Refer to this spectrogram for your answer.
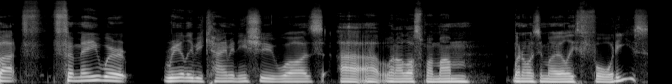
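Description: A man speaks in an Australian accent, his tone dark and mellow at a medium pitch. His intonation is fairly even, and his pace is moderate. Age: 40s. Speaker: sales manager sharing mental illness story. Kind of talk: interview testimony.

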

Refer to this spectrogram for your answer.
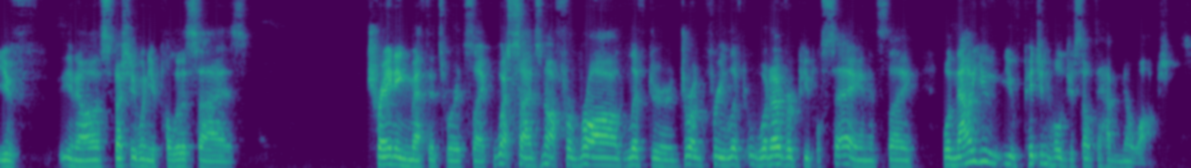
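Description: Using a normal speaking voice, a man with a fairly high pitch and ordinary pitch variation is captured in a very clean recording with a silent background. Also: fairly quick pace. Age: 40s. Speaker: powerlifting coach. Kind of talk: casual interview chat.

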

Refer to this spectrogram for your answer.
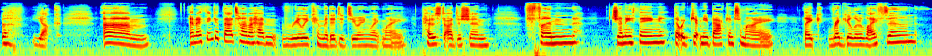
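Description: Her pitch fairly high with ordinary variation, a woman speaks at a fairly slow pace with long, frequent pauses. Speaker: podcast host and actress. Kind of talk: casual solo podcast storytelling.

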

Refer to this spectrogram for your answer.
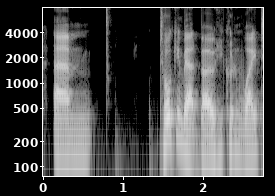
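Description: This man talks at a fairly quick pace with an Australian accent and a medium pitch. The recording is very clean, with a silent background. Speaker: podcast co-host. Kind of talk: casual chat.

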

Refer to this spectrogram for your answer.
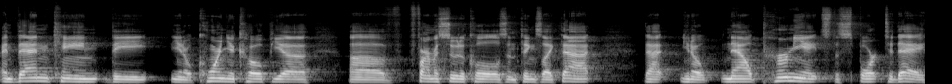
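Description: A normal speaking voice at a fairly slow pace, with fairly even intonation. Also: man, medium pitch for a man. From Canada. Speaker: bodybuilding champion and nutrition author. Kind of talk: interview.

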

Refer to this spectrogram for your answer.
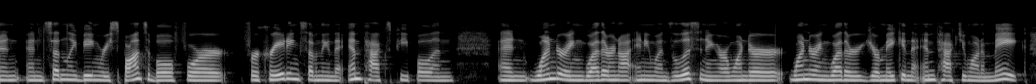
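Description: A woman with a Californian accent, medium-pitched, fairly quick and fairly even in intonation. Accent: Californian American. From Southern California. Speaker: entrepreneur. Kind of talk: casual interview.

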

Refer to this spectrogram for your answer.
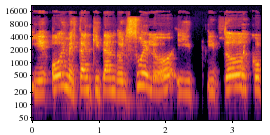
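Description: Speaking at a fairly slow pace, this is a woman. Her pitch varies in an ordinary way. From Chile. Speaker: webinar participant, coaching student. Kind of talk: question-and-answer in an online class. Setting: video call. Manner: halting, many fillers.

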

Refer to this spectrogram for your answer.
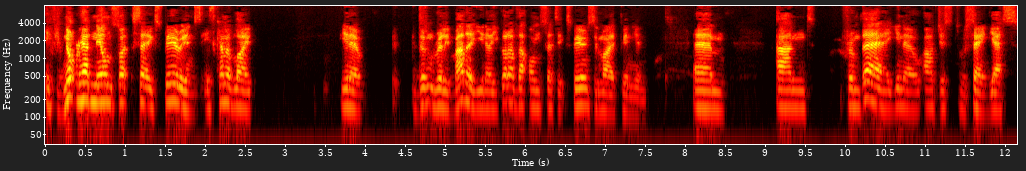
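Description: The tone is bright and sharp, with ordinary pitch variation. The pace is fairly quick, yet long, frequent pauses break it up. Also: man. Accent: Yorkshire. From Yorkshire, Leeds. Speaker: assistant director in film and TV. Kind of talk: casual chat. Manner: animated.

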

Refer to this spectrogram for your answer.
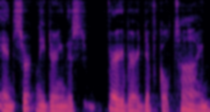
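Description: Recorded very cleanly with a silent background and a dry, close sound with no echo, a man in a normal speaking voice talks at a fairly quick pace, with medium pitch and ordinary pitch variation. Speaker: podcast host. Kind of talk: interview.

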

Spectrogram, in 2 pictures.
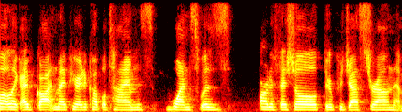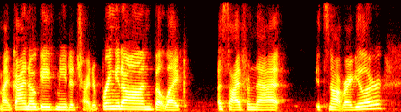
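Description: At a moderate pace, a woman talks in a normal speaking voice at a medium pitch. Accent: American. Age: 20s. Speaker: lifestyle YouTuber. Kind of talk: casual chat.

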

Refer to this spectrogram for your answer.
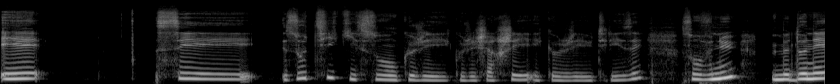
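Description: A woman talks very slowly at a fairly high pitch, with ordinary pitch variation. The recording is very clean, with a silent background. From New York and Brittany, France. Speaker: naturopath and hypnotherapist, podcast host. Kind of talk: podcast monologue. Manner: hesitant, many fillers.

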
